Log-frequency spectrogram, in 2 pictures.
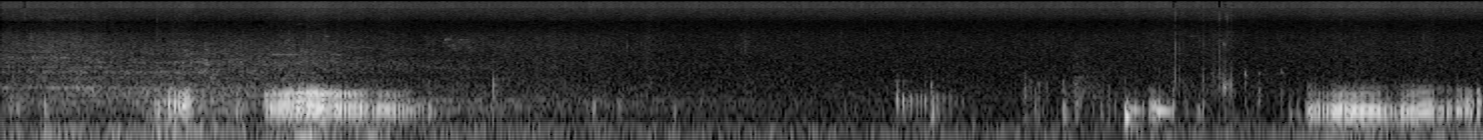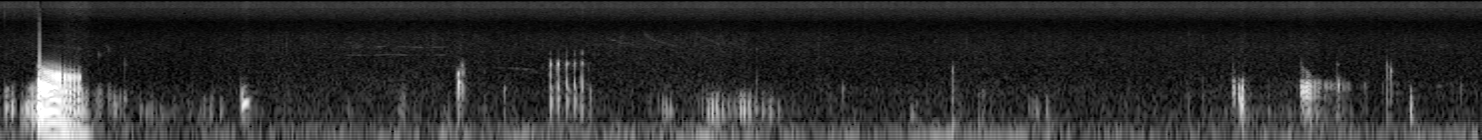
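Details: Low gurgling rumbles and short squelches from the belly after breakfast; stomach growling (borborygmi).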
